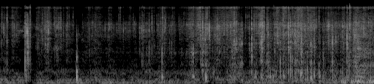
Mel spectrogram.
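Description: Google Nest Mini packaging being torn open by hand, a close crinkling and ripping of paper and cardboard in short bursts that grow steadier and denser toward the end, with no talking.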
